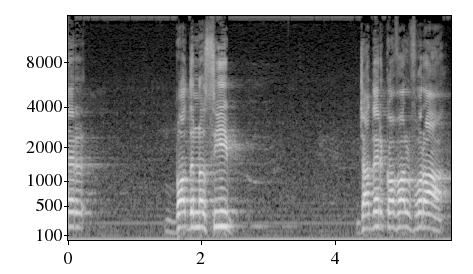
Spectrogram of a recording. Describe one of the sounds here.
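A man preaches into a microphone in a chanting, drawn-out voice, with pauses between phrases.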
